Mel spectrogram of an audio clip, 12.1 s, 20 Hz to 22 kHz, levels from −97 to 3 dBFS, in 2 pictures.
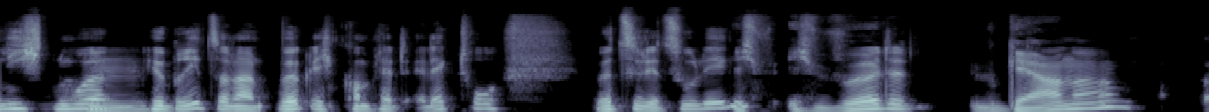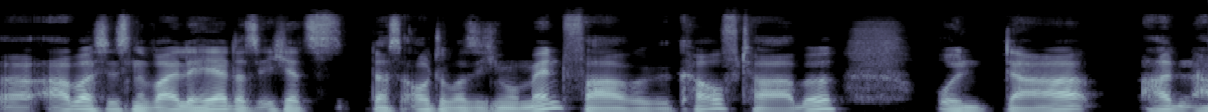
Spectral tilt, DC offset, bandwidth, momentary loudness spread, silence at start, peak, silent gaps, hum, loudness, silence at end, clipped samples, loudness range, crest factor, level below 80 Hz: -5 dB/octave; under 0.1%; 13 kHz; 11 LU; 0 s; -12 dBFS; 2.88-2.96 s, 4.67-4.84 s, 5.72-6.00 s, 7.79-7.87 s, 10.61-10.72 s, 11.01-11.05 s, 11.57-11.73 s; none; -30 LUFS; 0 s; under 0.1%; 2 LU; 18 dB; -64 dBFS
